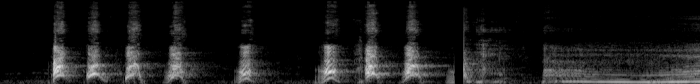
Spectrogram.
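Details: Angry dog barking hard: about eight loud, harsh barks spaced roughly half a second apart, a short pause in the middle, then a deep, sustained rumbling growl to the end.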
